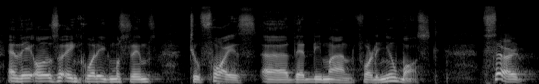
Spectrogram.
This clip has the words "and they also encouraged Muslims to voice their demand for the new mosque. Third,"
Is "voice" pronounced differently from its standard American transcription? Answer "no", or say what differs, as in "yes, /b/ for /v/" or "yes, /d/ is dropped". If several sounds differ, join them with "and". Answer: yes, /f/ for /v/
